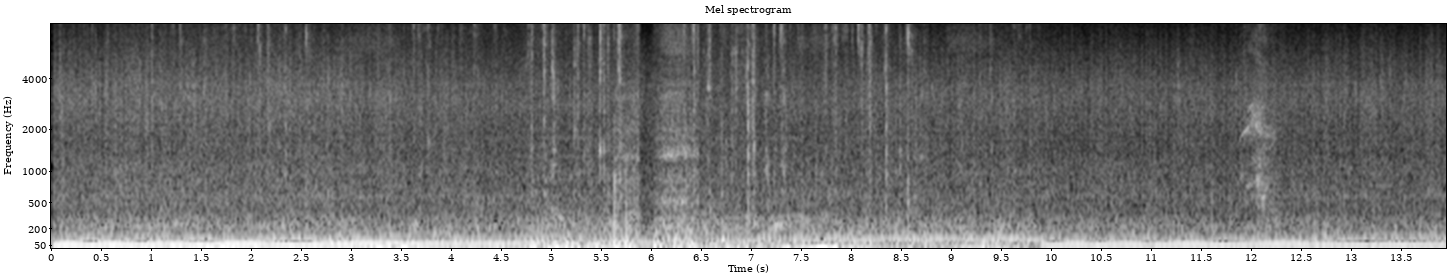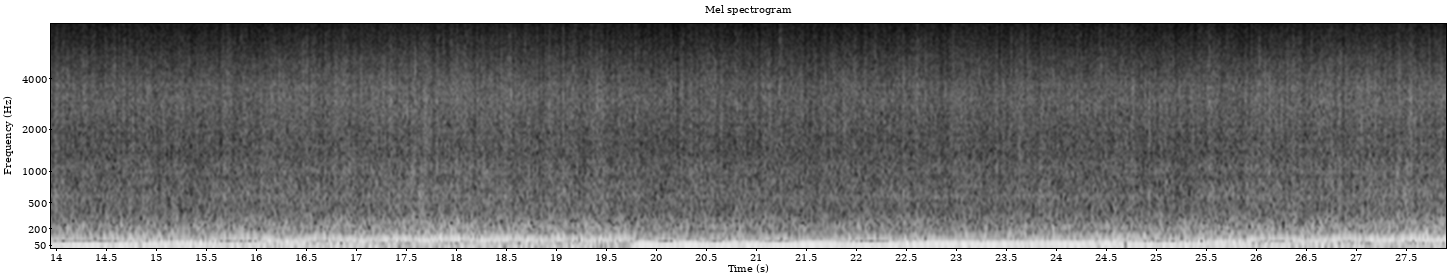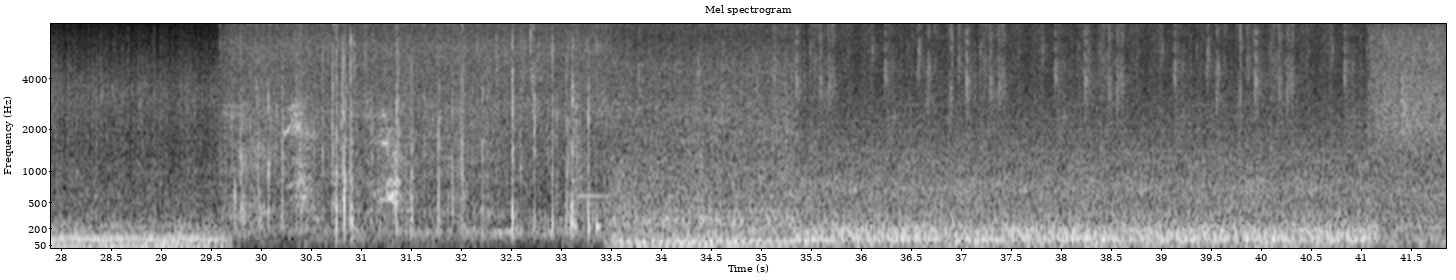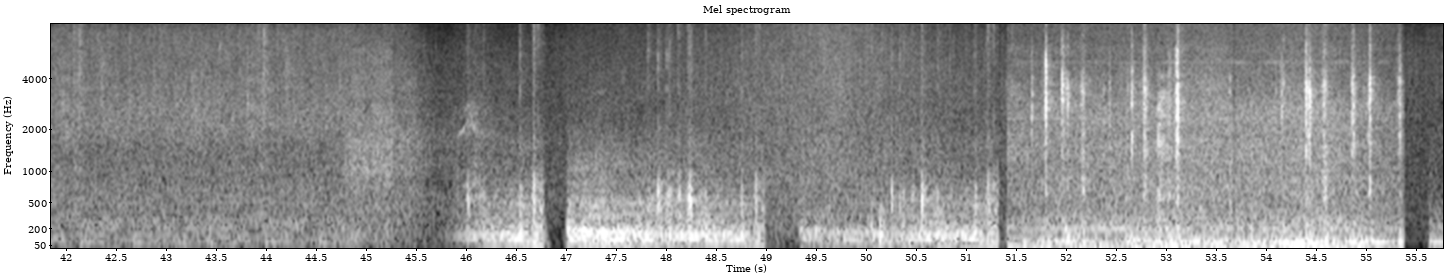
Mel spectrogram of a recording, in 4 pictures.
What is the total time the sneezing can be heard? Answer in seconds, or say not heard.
3 s.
